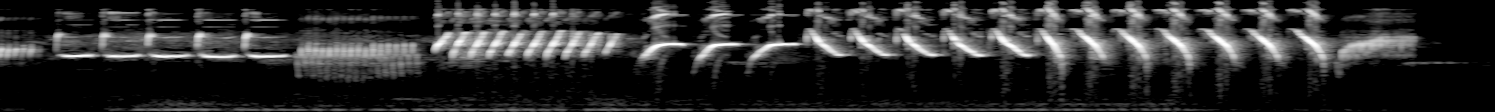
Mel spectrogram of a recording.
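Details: Canary, a male, singing 'cengkok jawara' champion song: clipped paired notes, a buzzy burst, fast trills, then a long loud series of high descending whistles before it falls silent.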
